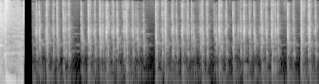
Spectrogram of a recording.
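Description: Electronic dance music cuts off abruptly just after the start. It gives way to quiet, rapid clicking like computer keyboard typing, in fast runs with short pauses.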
